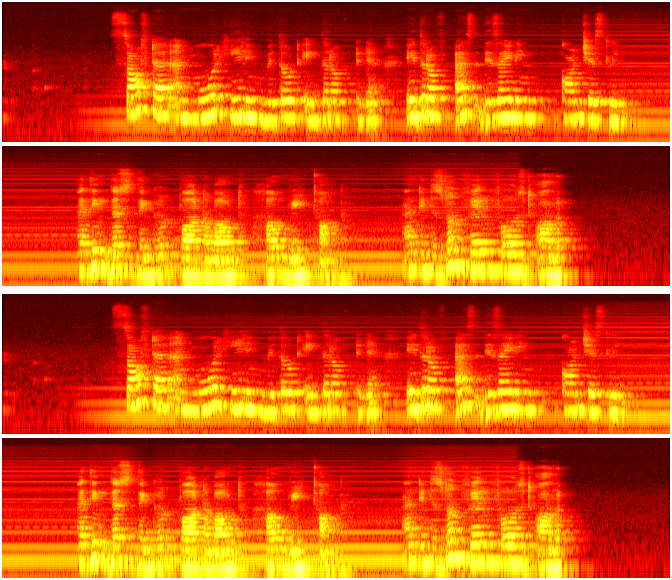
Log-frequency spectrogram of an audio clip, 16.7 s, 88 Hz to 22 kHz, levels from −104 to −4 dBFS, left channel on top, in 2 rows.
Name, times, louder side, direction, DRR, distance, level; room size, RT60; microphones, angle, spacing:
sound 1, 1.0-14.8, right 4 dB, 50° right, 0.8 m, -41 dB
voice 1, 1.5-4.7 5.1-6.6 7.0-7.8, left 1 dB, 20° left, 0.8 m, -25 dB
voice 2, 9.3-12.7 13.3-15.3, right 1 dB, 10° right, 0.4 m, -25 dB
3.6 x 3.6 x 3.8 m
head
